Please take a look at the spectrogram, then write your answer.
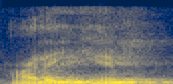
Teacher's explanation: عین وسط حلق سے ادا ہوگا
